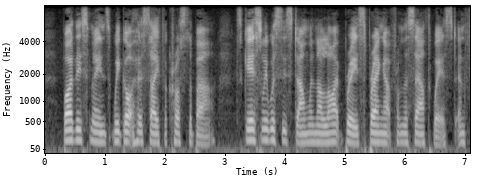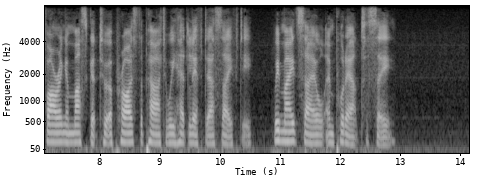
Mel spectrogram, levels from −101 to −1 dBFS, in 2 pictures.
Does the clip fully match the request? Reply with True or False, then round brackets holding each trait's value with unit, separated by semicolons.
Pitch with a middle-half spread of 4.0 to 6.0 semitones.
False (2.4 semitones)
